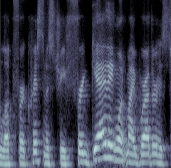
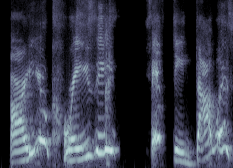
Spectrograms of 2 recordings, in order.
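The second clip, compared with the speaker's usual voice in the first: put-on very high, swooping, drawn-out, crazy New York accent; 11 semitones higher, 3 dB louder than usual. Retelling what she will say out loud to people about the tree, New York accent. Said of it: "in a New York accent".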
